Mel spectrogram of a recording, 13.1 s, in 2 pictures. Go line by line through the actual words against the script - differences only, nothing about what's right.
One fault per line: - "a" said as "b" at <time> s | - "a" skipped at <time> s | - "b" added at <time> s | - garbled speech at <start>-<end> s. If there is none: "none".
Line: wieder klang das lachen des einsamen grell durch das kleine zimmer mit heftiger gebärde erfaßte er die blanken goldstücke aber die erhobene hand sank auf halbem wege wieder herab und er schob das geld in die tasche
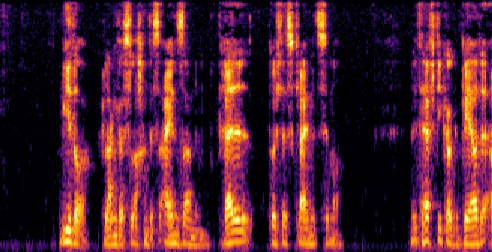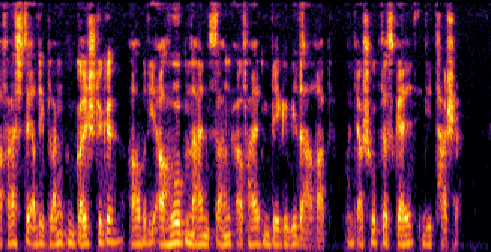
none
